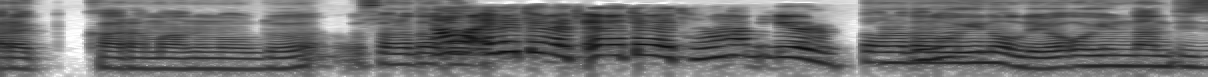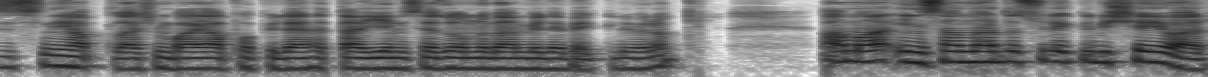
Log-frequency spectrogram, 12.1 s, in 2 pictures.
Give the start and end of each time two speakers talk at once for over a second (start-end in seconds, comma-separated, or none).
none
